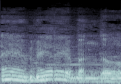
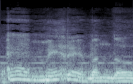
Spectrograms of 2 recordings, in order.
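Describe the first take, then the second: Both takes have the same delivery.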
